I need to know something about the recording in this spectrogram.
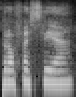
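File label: "profesia", Slovak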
